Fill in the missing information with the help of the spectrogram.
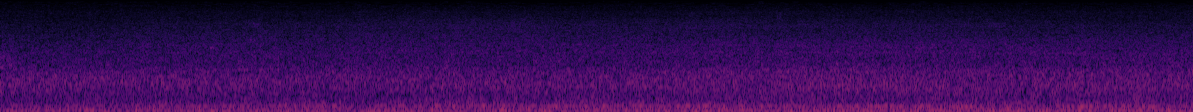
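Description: Steady low mechanical drone with a faint hum.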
